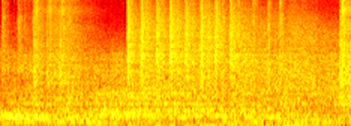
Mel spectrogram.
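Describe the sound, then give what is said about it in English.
Heavy gunfire as soldiers open fire on an incoming enemy: dense, rapid bursts of shots overlapping into a loud, continuous barrage from start to finish. “Enemy incoming! Orders, Sergeant! Open fire!”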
